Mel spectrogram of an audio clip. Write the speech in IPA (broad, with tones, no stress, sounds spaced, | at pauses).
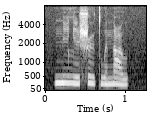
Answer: n̪ i˦ l i˨˦ ʂ ɻ̩˥˨ t̪ w ə˨˦ n ɑ˨˩ ʊ̯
